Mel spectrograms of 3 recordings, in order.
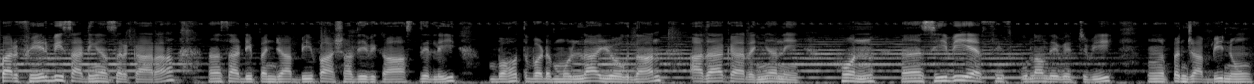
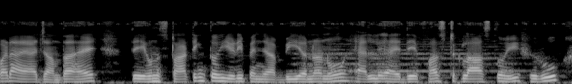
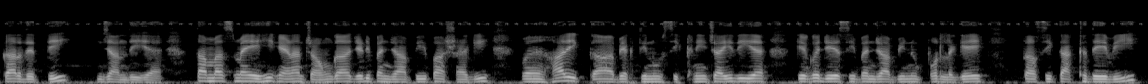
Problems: constant background noise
